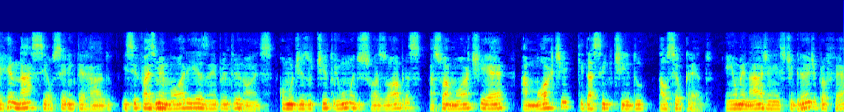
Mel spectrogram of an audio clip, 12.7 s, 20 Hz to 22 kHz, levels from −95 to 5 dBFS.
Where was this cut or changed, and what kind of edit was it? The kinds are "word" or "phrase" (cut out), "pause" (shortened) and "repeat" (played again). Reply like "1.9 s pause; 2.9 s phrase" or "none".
1.8 s pause; 4.2 s pause; 5.0 s word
